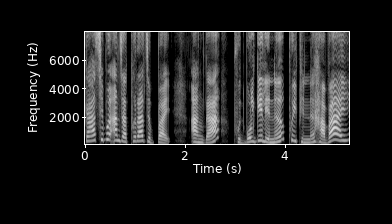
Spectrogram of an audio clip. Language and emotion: Bodo, happy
